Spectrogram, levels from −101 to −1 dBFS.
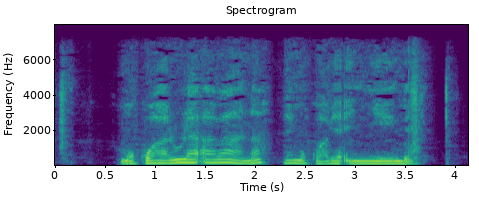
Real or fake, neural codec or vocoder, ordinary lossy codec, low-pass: fake; codec, 16 kHz, 16 kbps, FreqCodec, larger model; AAC, 32 kbps; 7.2 kHz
